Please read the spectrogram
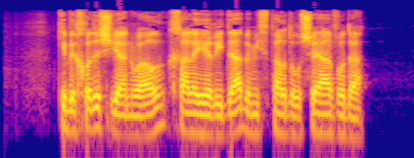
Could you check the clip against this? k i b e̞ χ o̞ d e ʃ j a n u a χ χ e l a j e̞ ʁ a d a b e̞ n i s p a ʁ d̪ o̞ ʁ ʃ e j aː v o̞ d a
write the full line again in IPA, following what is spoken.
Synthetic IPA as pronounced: k i b e̞ χ o̞ d e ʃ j a n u a ʁ χ a l a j e̞ ʁ i d a b e̞ m i s p a ʁ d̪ o̞ ʁ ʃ e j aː v o̞ d a

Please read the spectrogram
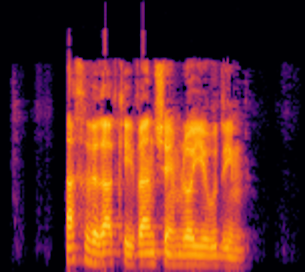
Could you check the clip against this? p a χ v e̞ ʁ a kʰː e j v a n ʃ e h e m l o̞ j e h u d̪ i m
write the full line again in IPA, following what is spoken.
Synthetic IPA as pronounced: ʔ a χ v e̞ ʁ a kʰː e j v a n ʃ e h e m l o̞ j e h u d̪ i m

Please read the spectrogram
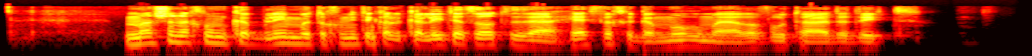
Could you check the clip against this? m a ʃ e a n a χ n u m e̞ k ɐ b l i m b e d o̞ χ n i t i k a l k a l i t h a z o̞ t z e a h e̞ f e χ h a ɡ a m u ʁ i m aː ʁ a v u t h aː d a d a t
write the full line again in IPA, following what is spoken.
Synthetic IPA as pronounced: m a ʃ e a n a χ n u m e̞ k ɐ b l i m b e t o̞ χ n i t a k a l k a l i t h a z o̞ t z e a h e̞ f e χ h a ɡ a m u ʁ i m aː ʁ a v u t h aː d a d i t

